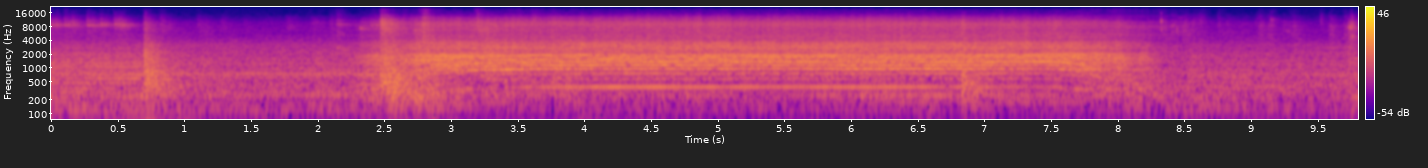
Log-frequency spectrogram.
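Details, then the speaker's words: Abell hydraulic elevator, Menards, Dickinson ND, 4,500 lb capacity: low, cow-like moaning drone swells as the door moves, holds about five seconds, then fades; noisy door operator. "But yeah, this thing is terrible, to be honest. Nice. It sounds like a cow. I don't know. It's just so annoying."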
